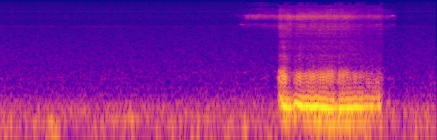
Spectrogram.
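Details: Sleeping female dog that sometimes snores very loudly: a quiet room, then a single loud, rattling, low snore lasting about a second.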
